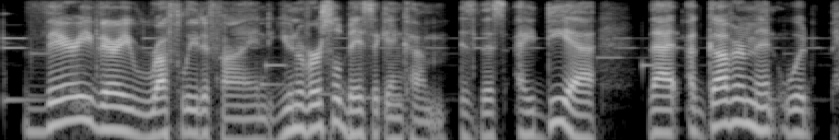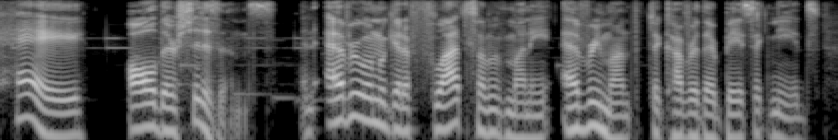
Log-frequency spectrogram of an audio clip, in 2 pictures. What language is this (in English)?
English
